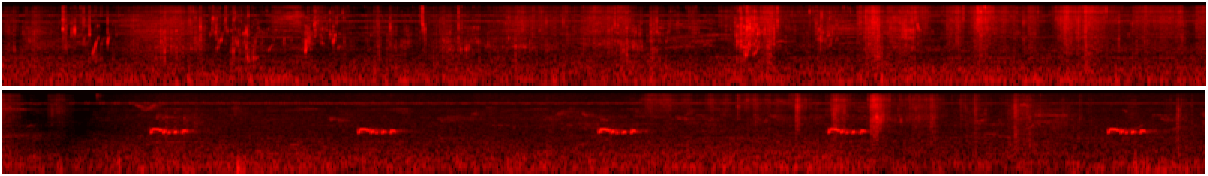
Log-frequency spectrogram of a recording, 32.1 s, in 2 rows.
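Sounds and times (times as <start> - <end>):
outdoor background noise: 0.0 - 32.0
vegetation rustling: 5.0 - 17.0, 24.6 - 30.4
bird hooting call: 20.8 - 21.5, 24.0 - 24.6, 27.0 - 27.7, 30.8 - 31.5.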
